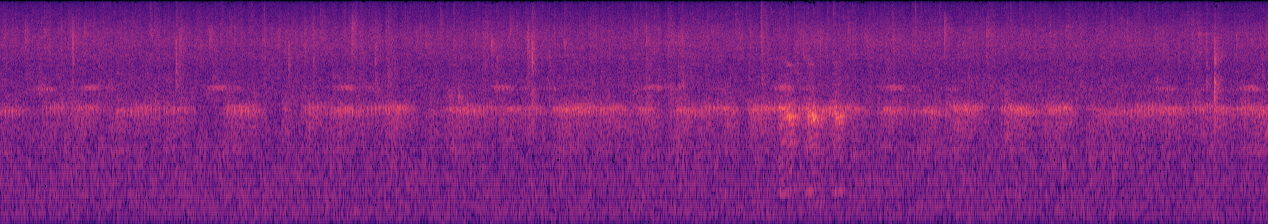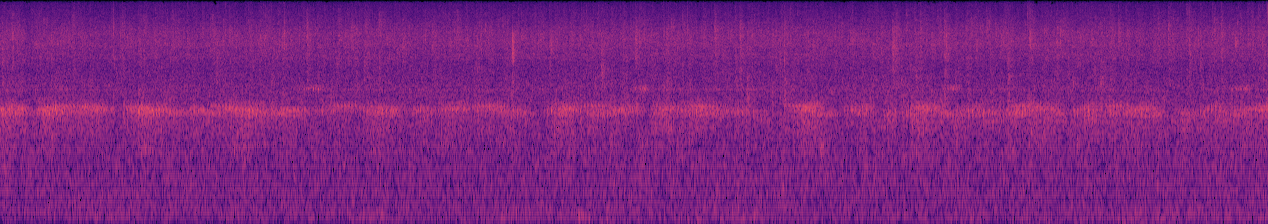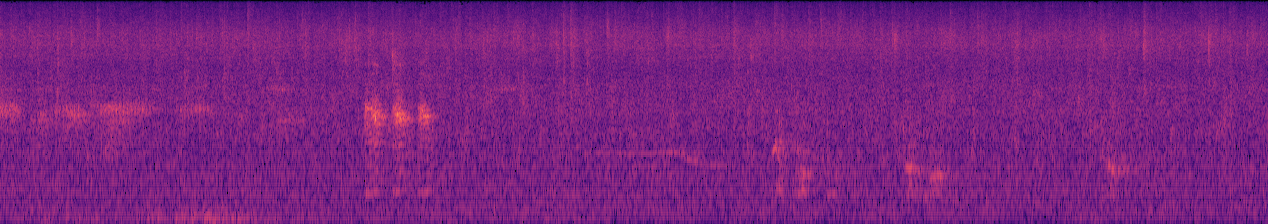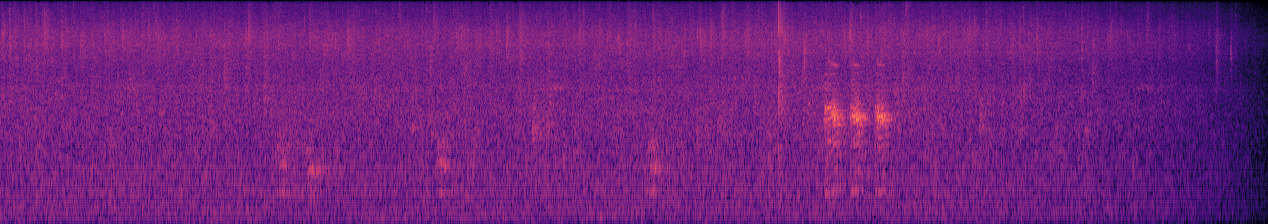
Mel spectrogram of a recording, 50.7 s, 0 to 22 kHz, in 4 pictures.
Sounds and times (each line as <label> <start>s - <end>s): Heavy rain 0.0s - 50.7s
Frog chirping 7.5s - 10.7s
Frog chirping 29.0s - 29.8s
Frog chirping 46.3s - 47.1s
